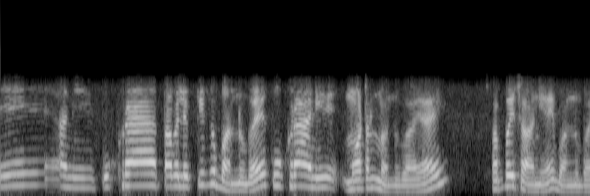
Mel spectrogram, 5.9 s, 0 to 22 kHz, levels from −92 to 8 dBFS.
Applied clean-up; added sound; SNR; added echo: none; none; none; none.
